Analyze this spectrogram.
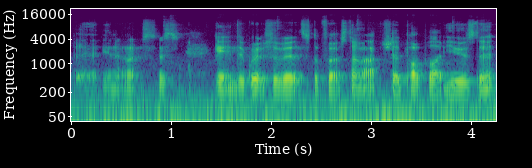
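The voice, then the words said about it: British accent. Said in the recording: “as you can tell from like the accent, I'm British”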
